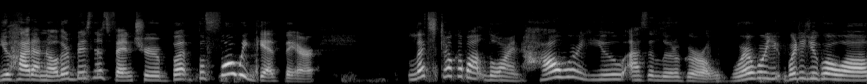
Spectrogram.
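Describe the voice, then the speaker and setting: A woman with a Spanish accent speaks at a moderate pace and a fairly high pitch. Her pitch swings very widely, and the background is quiet. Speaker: podcast host. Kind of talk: interview.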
